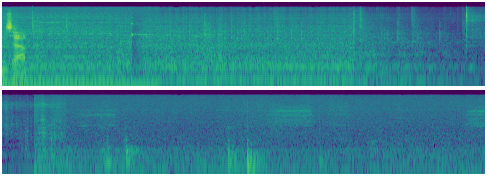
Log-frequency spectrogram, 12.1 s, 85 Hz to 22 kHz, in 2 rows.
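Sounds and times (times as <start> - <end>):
drill press running: 0.0 - 6.8.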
